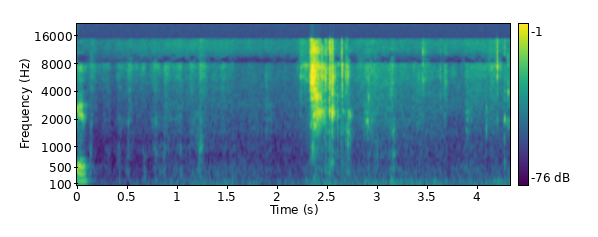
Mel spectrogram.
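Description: A picture book's paper page being turned: one short rustle about two and a half seconds in, trailing off in a few faint rustles.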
